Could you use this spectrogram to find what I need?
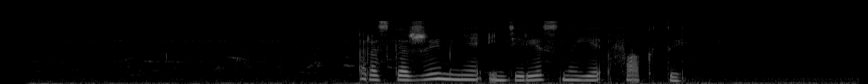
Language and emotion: Russian, neutral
